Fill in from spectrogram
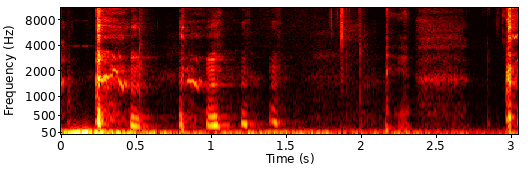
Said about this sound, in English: I'm coughing like crazy. Get some cough drops, man.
